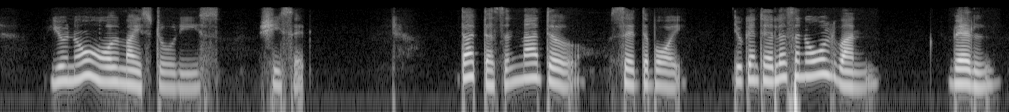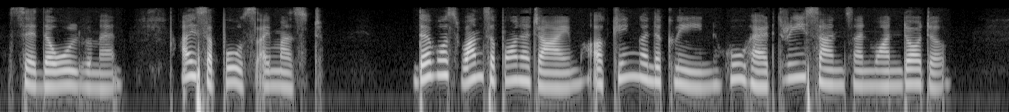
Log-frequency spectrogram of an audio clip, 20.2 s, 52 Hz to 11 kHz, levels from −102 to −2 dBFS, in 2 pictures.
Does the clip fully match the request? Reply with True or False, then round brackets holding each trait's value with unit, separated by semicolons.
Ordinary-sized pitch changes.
True (4.8 semitones)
